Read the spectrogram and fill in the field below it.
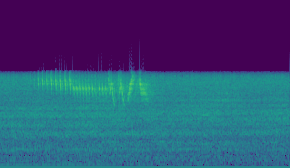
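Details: A European greenfinch gives its spring mating song, heard from a stairwell window of an apartment block: a quick, high twittering trill that slows and ends in a few warbled, tumbling notes, over steady low background rumble.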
